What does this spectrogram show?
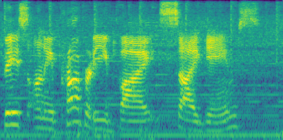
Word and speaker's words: Cygames: It's based on a property by Cygames. I believe that's how you pronounce the name, Cygames. Because, I feel as though Cygames is a contraction of Cyber Games.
